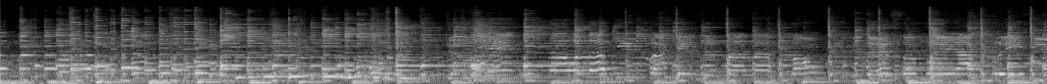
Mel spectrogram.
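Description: Live acoustic bluegrass band playing an instrumental break: plucked strings carry the lead over a guitar rhythm, with the upright bass plucking a steady beat about twice a second.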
